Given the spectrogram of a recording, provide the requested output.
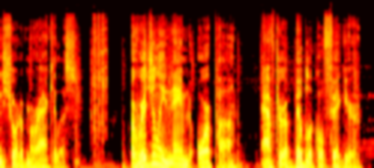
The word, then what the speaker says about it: Orpah: of miraculous originally named orpa after a Biblical figure her name was frequently mispronounced as Oprah until that version stuck becoming the iconic name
